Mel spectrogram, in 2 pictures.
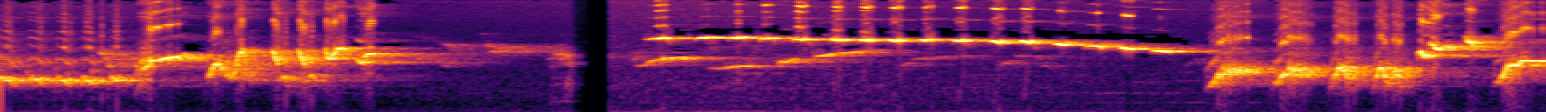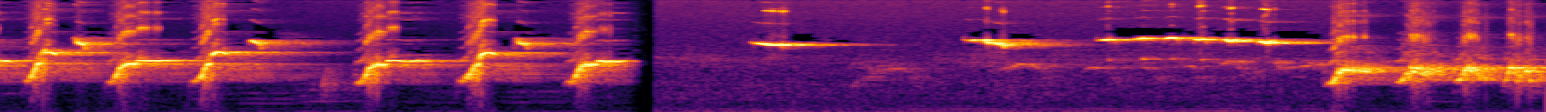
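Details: Lure song of a white-rumped shama: rich, varied whistles, including a long high descending whistle, clipped repeated chattering notes in quick series and brief sweet notes, delivered in energetic bursts.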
